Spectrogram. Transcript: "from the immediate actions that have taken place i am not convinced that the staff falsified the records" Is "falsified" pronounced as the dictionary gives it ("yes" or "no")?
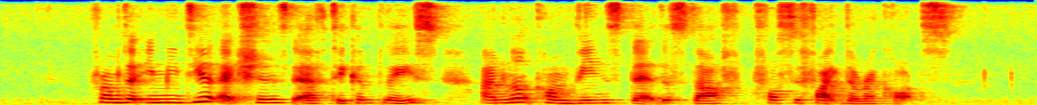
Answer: no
